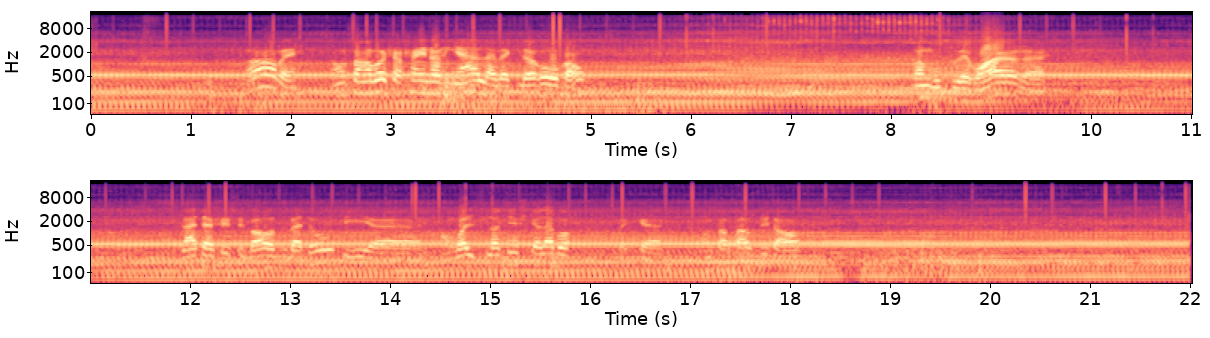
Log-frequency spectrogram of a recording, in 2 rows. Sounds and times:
Motorboat, speedboat: 0.0s - 22.0s
Speech: 1.6s - 5.0s, 8.2s - 9.6s, 11.9s - 18.2s.

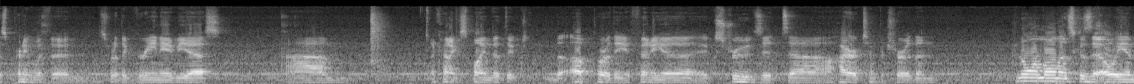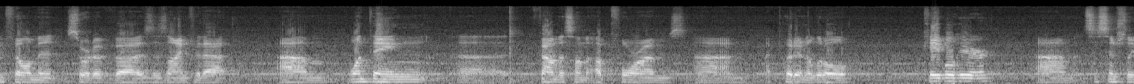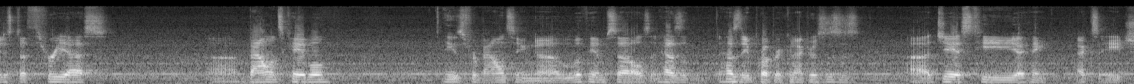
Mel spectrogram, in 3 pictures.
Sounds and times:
Speech: 0.0s - 3.5s, 4.2s - 9.4s, 10.1s - 19.9s, 20.6s - 23.8s, 24.8s - 26.1s, 27.1s - 34.0s.

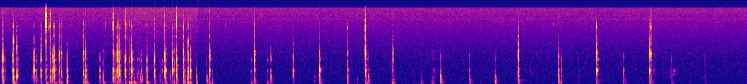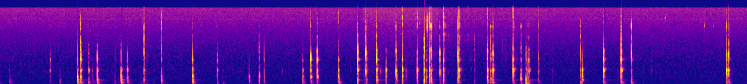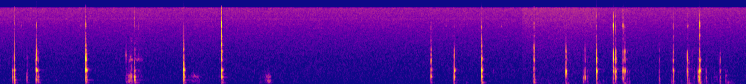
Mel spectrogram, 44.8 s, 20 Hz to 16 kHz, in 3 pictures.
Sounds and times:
Outside, rural or natural: 0.0s - 44.8s.

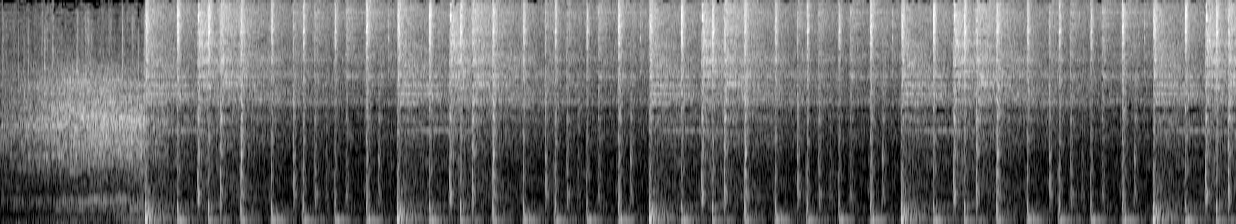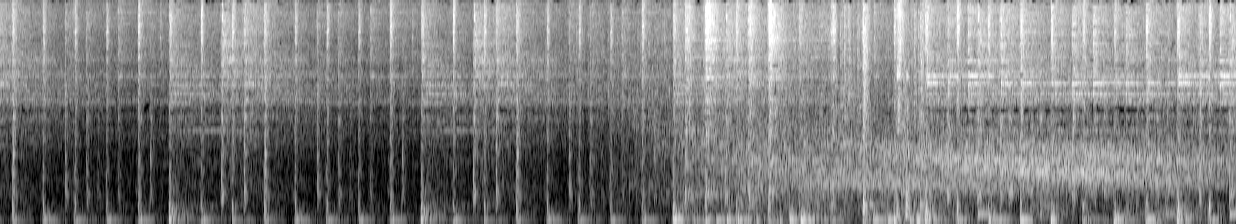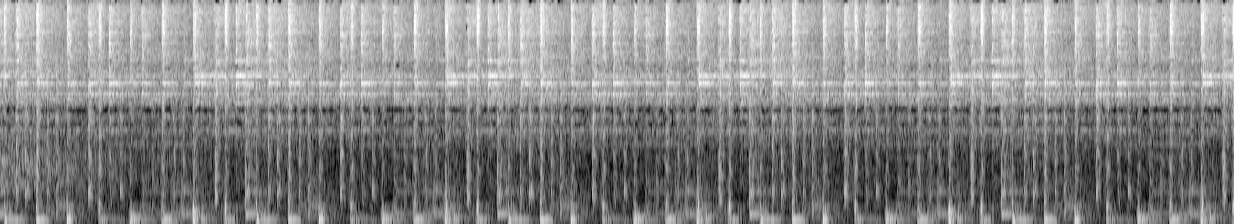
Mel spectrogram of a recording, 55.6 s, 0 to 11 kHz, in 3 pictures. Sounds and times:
Music: 0.0s - 55.5s.

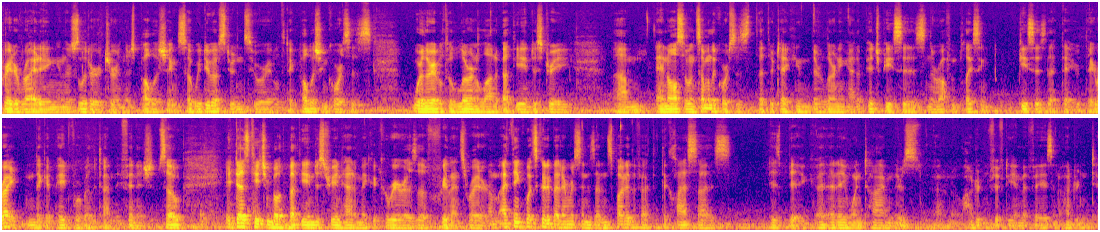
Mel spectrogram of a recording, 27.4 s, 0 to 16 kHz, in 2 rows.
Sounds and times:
Speech: 0.0s - 27.4s.

